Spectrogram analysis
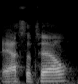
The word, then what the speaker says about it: acetal: The generic name of Delrin is acetal, sometimes pronounced acetal, spelled just like it sounds, A-C-E-T-A-L.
